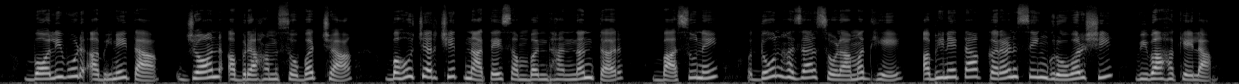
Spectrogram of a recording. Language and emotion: Marathi, neutral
